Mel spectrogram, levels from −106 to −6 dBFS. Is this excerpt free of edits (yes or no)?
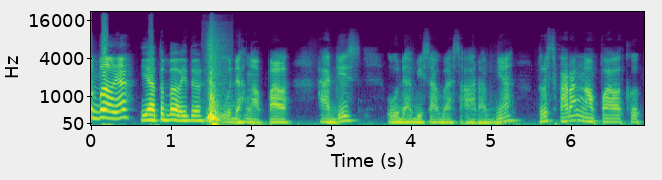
no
